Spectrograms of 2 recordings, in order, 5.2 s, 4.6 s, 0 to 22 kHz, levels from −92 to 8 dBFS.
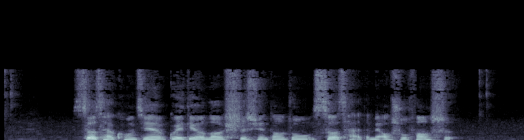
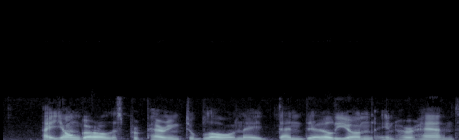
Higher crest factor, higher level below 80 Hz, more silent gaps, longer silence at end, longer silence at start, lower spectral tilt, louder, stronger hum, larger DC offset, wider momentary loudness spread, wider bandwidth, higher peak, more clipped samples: about the same, 20 dB vs 20 dB; first, -52 dBFS vs -70 dBFS; neither; first, 0.7 s vs 0.05 s; first, 0.75 s vs 0.4 s; second, -6 dB/octave vs -7.5 dB/octave; first, -25 LUFS vs -29 LUFS; neither; neither; about the same, 7 LU vs 9 LU; first, 11.5 kHz vs 7 kHz; about the same, -6 dBFS vs -8 dBFS; neither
